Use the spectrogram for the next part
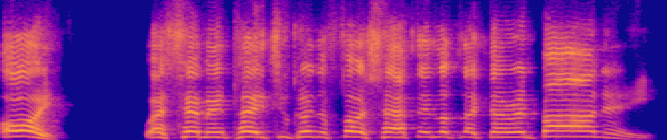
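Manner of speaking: high hammed-up Cockney commentary; mock Cockney. Judging West Ham in mock Cockney. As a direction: moan like a London pub fan.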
